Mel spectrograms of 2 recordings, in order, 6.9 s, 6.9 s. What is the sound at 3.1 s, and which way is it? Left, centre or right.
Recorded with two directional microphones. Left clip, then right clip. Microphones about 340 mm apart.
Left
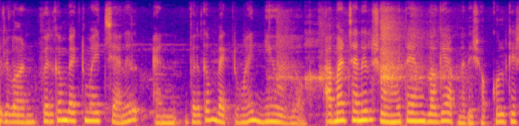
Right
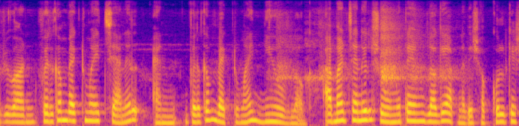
A woman's voice, centre.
